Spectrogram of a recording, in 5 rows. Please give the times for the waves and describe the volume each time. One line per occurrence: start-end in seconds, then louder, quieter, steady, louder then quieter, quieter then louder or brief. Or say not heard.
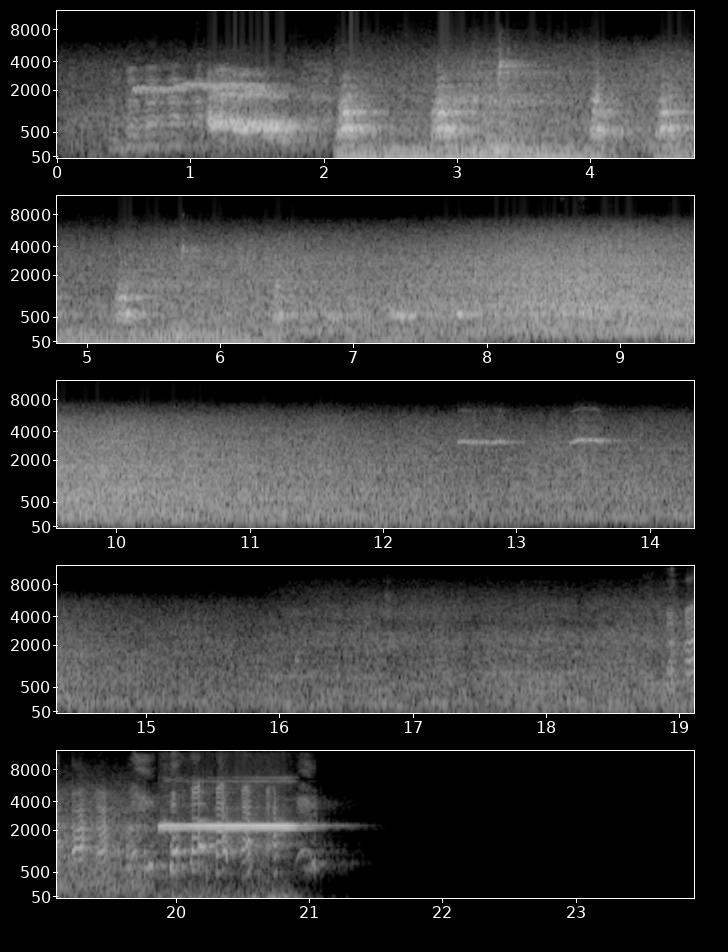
0.0-20.1 louder then quieter.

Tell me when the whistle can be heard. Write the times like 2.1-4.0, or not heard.
0.6-2.1, 12.6-13.8, 19.9-20.9.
